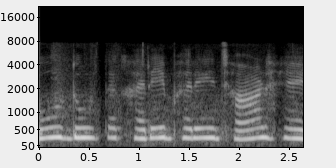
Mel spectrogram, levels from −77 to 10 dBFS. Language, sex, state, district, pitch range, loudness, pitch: Hindi, female, Haryana, Jhajjar, 260-275 Hz, -14 LUFS, 270 Hz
